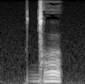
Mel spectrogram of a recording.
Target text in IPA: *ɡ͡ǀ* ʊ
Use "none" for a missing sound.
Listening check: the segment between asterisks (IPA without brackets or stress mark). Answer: ɡ͡ǀ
